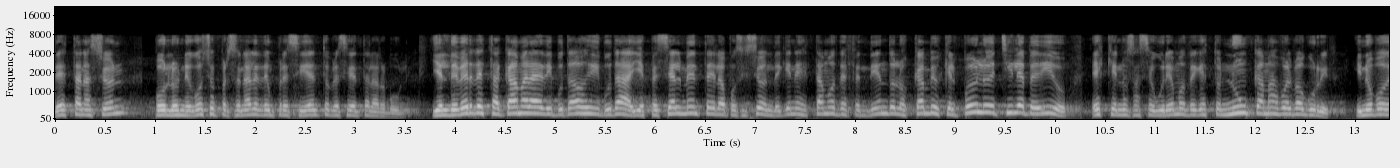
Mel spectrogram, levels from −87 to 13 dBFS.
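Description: Nothing in this recording trips the ear at any point; there's no dropout, glitch or distortion to point to anywhere along the way.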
